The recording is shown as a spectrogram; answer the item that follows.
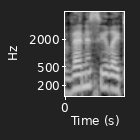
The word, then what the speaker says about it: Venesy: And just to clarify my last name, it rhymes with Tennessee, even though I'm not from there. So Venesy Tennessee.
